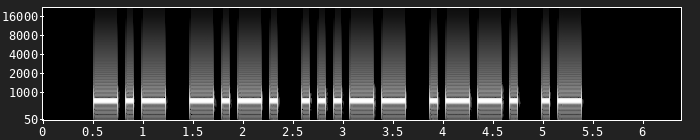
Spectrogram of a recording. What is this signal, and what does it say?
Morse code, heard as a keyed tone, about 15 wpm, 700 Hz. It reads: KC3PA
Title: USA Call Signs - 5 Characters - Repeated 3x - 15wpm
